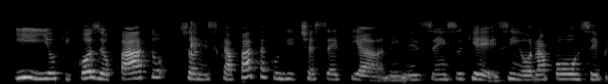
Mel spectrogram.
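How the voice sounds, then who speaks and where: A woman's high-pitched voice with a Brazilian accent, ordinary pitch variation and a moderate pace, recorded dry and close with no echo. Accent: Brazilian Portuguese accent in Italian. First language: Portuguese (speaking Italian). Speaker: vlogger. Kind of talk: personal monologue vlog. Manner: hesitant, with fillers and self-corrections.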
